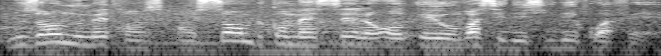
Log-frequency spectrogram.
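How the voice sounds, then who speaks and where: A man's voice: fairly high pitch, big pitch swings, fast talker. A man from Congo, a community leader, speaking with passion in a street interview in front of an embassy, often repeating words as he gets worked up. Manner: impassioned, repeats words when stirred. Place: outdoors on a city street. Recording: street noise and traffic behind.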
